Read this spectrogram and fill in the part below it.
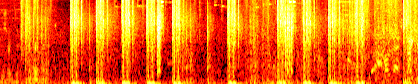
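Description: Gunfire rings out in a multiplayer shooter video game, a rapid series of loud, sharp bursts roughly every half second, with players talking faintly between shots.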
